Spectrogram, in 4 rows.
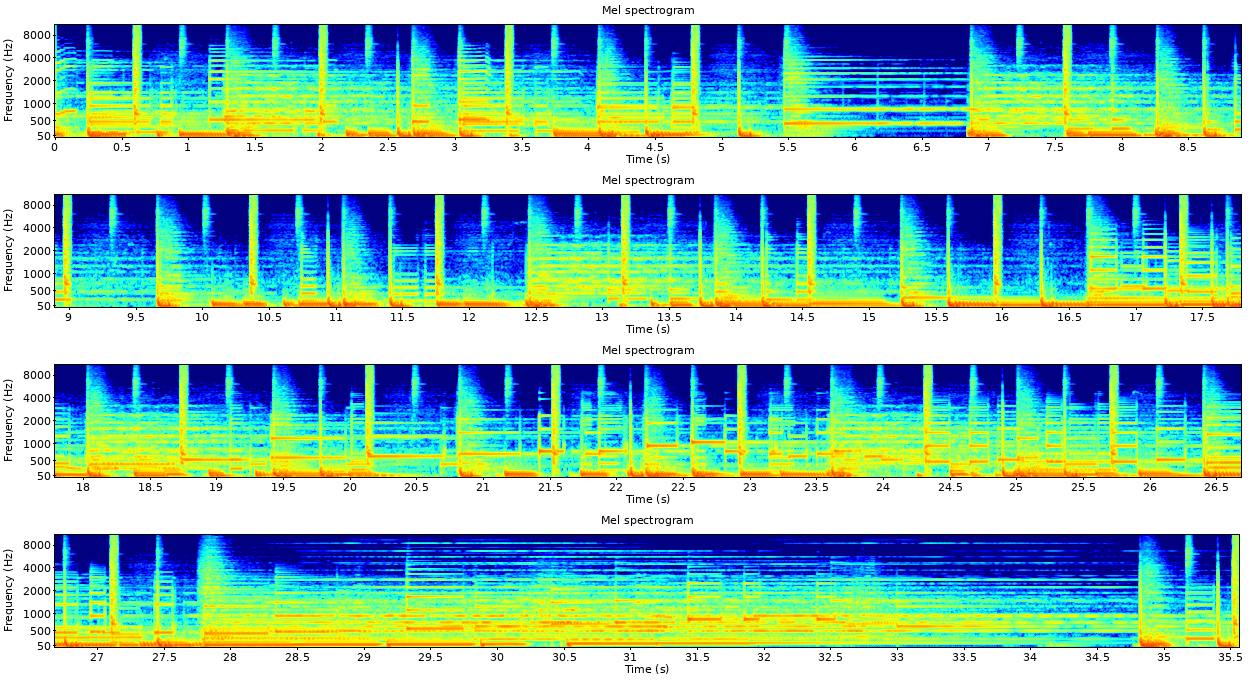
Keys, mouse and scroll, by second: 0.5-1.5 drag, 2.1-3.9 middle drag, 4.5 middle click, 5.4 middle click, 5.9 KP_1, 6.5 click, 7.6 click, 8.3 click, 9.8 click, 10.5 click, 11.2 click, 11.9 click, 12.5 click, 13.0 click, 13.2 middle click, 13.6 click, 14.1 click, 14.4 shift+click, 14.6 shift+click, 15.3 right click, 16.2 click, 16.5 click, 17.4 middle click, 17.8 click, 18.1 shift+click, 19.1 n, 20.0 click, 20.5 click, 21.0 click, 21.4 middle click, 21.7 click, 22.4 shift+click, 22.9 click, 23.3 middle click, 24.5 click, 24.7 click, 24.8 middle click, 25.1 scroll down 1, 25.2 scroll up 1, 25.3 middle click, 25.6-26.1 scroll down 2, 25.9 scroll up 1, 26.1 middle click, 26.1 scroll down 1, 26.3-26.7 scroll up 3, 26.6 middle click, 26.9 click, 27.1 Tab, 28.0 3, 28.4 middle click, 28.7 e, 29.7 middle click, 29.8 Tab, 30.1 middle click, 30.1 scroll down 1, 31.5 KP_1, 32.1 click, 32.3 scroll down 1, 32.6 shift+middle click, 32.9 click, 33.3 click, 34.1 scroll down 2, 34.5 shift+middle click, 35.3 click.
